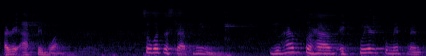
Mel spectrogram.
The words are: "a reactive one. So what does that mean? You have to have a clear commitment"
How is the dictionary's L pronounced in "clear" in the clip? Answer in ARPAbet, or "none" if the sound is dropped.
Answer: W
